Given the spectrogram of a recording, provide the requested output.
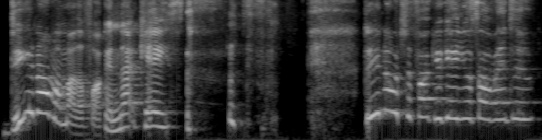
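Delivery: half-joking, crank it up to a frantic warning; mock warning to a suitor. Warning a man who wants marriage, rising frantic mock shout.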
